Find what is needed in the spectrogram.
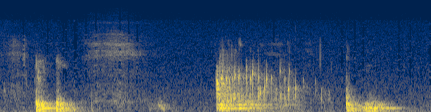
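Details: Bowel sounds (borborygmi) from a woman's abdomen: three deep, low, gurgling tummy rumbles with bubbling trails and quiet gaps between them.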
